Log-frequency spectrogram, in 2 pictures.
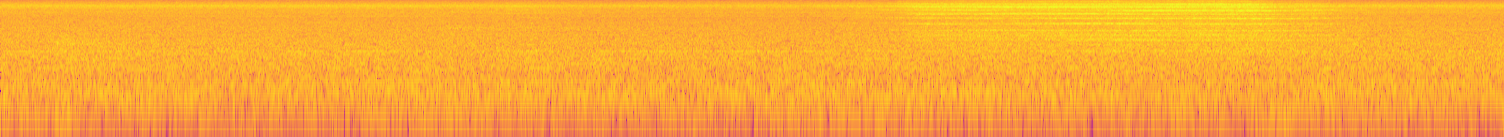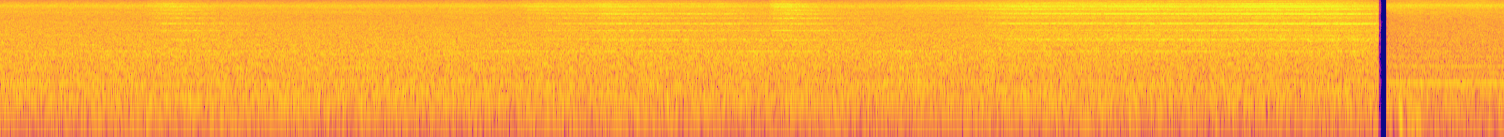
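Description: Train moving through the station, a steady rumble with several bouts of high-pitched wheel squeal. The sound cuts off abruptly near the end.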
